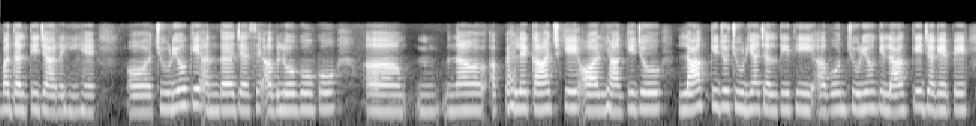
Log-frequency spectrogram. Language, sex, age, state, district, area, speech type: Hindi, male, 60+, Rajasthan, Jaipur, urban, spontaneous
